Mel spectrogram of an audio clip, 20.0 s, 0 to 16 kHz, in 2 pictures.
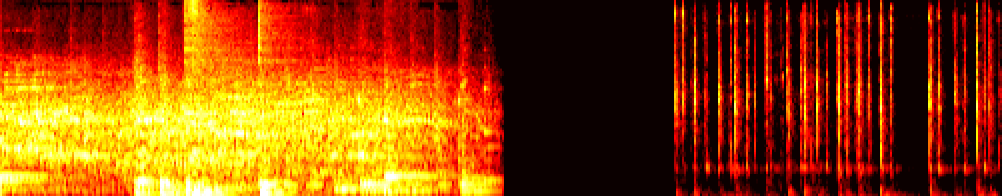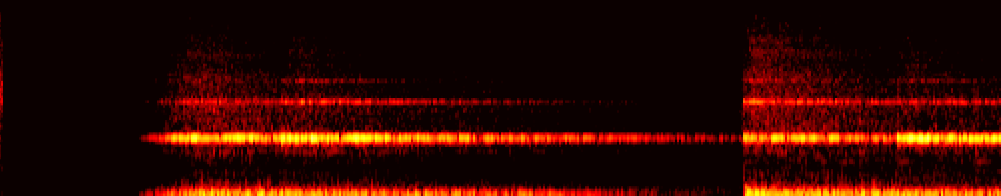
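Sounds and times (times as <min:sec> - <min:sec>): keyboard typing clicks: 0:06.8 - 0:10.0.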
